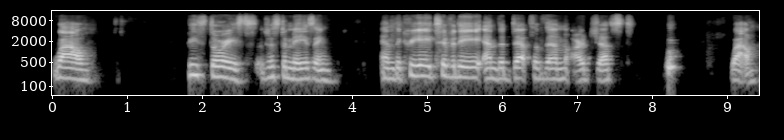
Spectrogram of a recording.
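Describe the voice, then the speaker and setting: A woman's voice: deep voice, fairly even intonation, takes it slowly, long pauses. A woman hosting a storytelling event in a casual, effusive and appreciative way. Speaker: host of a storytelling showcase.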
